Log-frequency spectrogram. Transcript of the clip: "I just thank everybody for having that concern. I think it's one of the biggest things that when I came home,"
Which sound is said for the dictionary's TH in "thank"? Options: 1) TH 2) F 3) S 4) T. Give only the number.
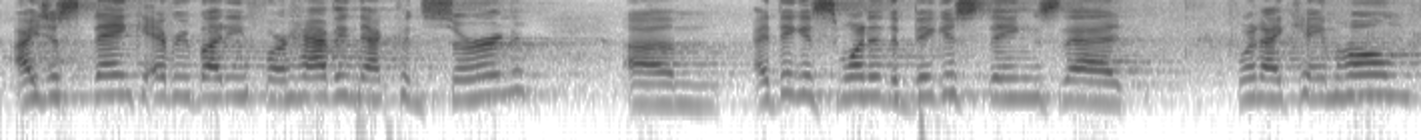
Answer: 1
